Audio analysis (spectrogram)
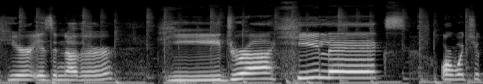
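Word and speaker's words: Hedera helix: plant now this plant right here is another hedra helix or what you call the pedera Helix which is the comp the correct way to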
